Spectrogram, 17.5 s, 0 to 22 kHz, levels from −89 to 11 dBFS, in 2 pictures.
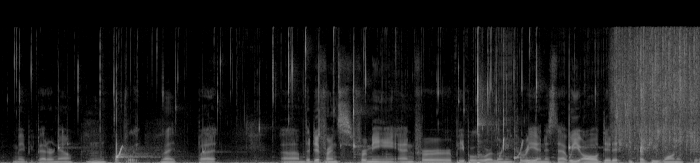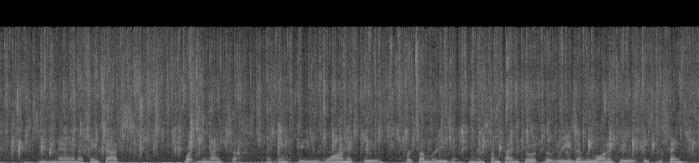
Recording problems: rain or running water; very loud; throughout; 3 dB above the speech

